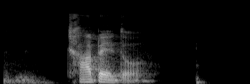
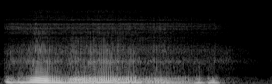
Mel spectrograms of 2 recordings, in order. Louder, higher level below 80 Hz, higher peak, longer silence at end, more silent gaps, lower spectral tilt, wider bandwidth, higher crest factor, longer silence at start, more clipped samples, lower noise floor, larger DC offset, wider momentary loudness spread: about the same, -23 LUFS vs -23 LUFS; second, -54 dBFS vs -30 dBFS; first, -2 dBFS vs -6 dBFS; about the same, 0.5 s vs 0.45 s; neither; second, -6.5 dB/octave vs -8 dB/octave; second, 11.5 kHz vs 13 kHz; first, 24 dB vs 16 dB; about the same, 0.05 s vs 0.05 s; neither; first, -57 dBFS vs -53 dBFS; neither; first, 24 LU vs 13 LU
